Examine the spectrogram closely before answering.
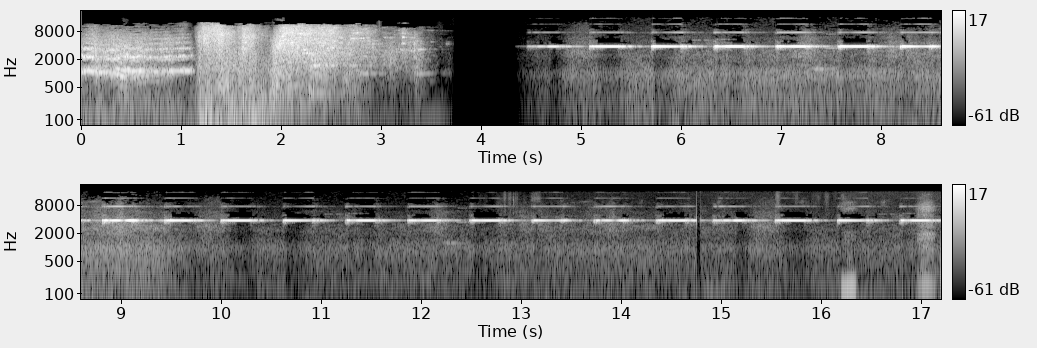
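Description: Motorcycle crash: a loud smash with breaking and shattering about a second in, lasting a couple of seconds. After a brief silence, a high electronic beep starts and repeats about twice a second.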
